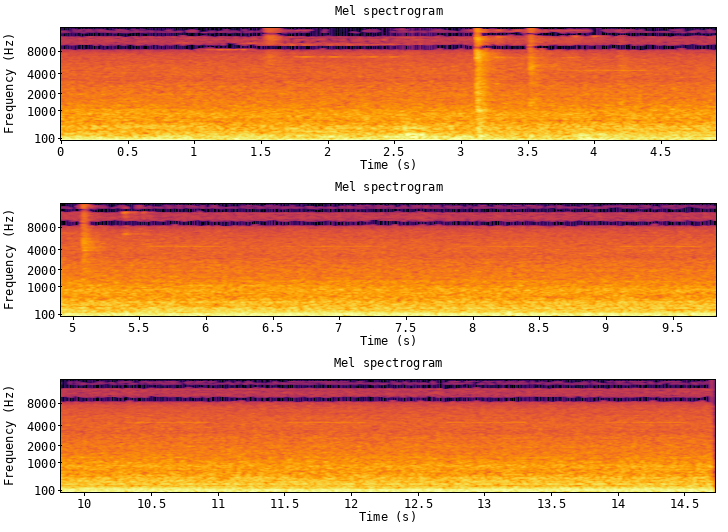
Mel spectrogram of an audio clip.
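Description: A bus engine idles with a low steady rumble inside the cabin.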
